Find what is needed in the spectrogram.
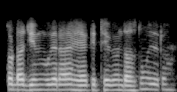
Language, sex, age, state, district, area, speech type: Punjabi, male, 18-30, Punjab, Ludhiana, urban, conversation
